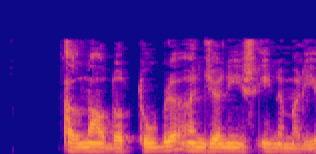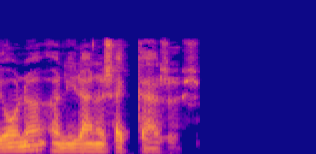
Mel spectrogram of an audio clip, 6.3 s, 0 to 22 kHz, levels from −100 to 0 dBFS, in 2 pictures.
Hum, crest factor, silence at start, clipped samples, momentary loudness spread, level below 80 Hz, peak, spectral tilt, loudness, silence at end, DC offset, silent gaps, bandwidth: none; 20 dB; 0.65 s; under 0.1%; 9 LU; -52 dBFS; -6 dBFS; -5 dB/octave; -24 LUFS; 1.2 s; under 0.1%; 4.49-4.53 s; 8 kHz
